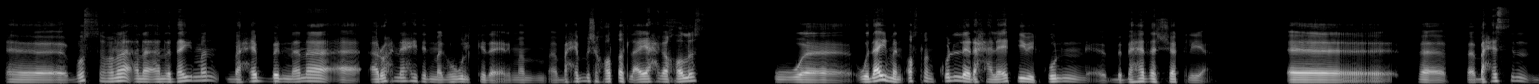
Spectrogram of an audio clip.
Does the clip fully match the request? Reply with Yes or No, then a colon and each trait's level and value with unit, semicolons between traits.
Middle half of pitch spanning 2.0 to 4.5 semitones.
No: average, 5.2 semitones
